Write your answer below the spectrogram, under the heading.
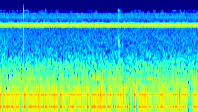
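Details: Bell crickets singing over a campfire in a sleep-music mix: one steady high ringing tone holds without a break, with soft low crackling and a few sharp pops from the fire underneath.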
